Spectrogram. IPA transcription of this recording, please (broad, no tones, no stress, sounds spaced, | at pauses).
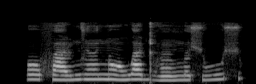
ɔ f a ɭ n z œ̃ n ɔ̃ w a ɖʱ œ̃ ŋ œ ʃ u ʃ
